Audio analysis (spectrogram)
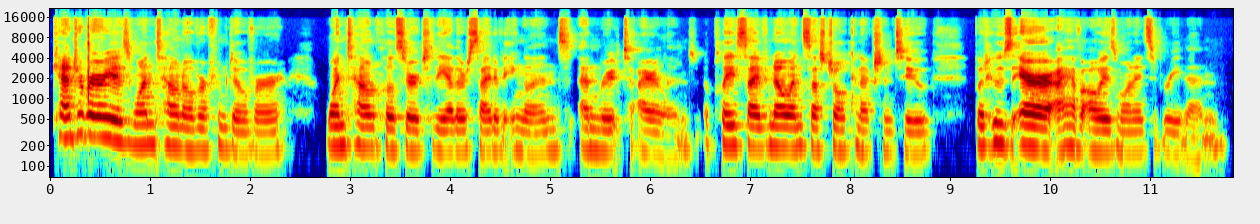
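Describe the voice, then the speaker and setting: Over a video call, a soft-spoken woman with a lowish voice reads from her own literary prose. She takes her time and adds casual asides along the way.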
